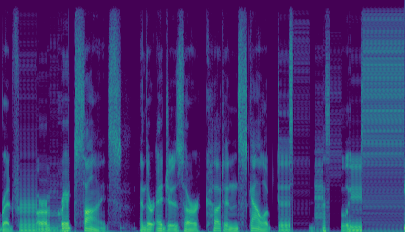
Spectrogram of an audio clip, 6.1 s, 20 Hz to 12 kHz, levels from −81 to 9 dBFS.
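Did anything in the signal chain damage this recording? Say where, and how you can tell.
Yes. Robotic sound from repeated short buffers occurs at 0.31–1.03 s and 4.21–6.07 s as a rigid 50 Hz buzz. That pitch fits a 20 ms block replayed by a likely starved driver buffer, covering most of the first stretch and all of the second.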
